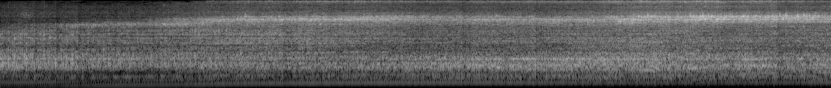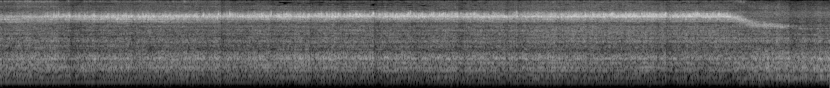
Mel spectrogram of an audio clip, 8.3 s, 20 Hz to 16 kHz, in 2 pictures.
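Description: A 4x4's engine revs up over the first second and holds at steady high revs for about seven seconds, with a high whine over it. Near the end the revs drop off.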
